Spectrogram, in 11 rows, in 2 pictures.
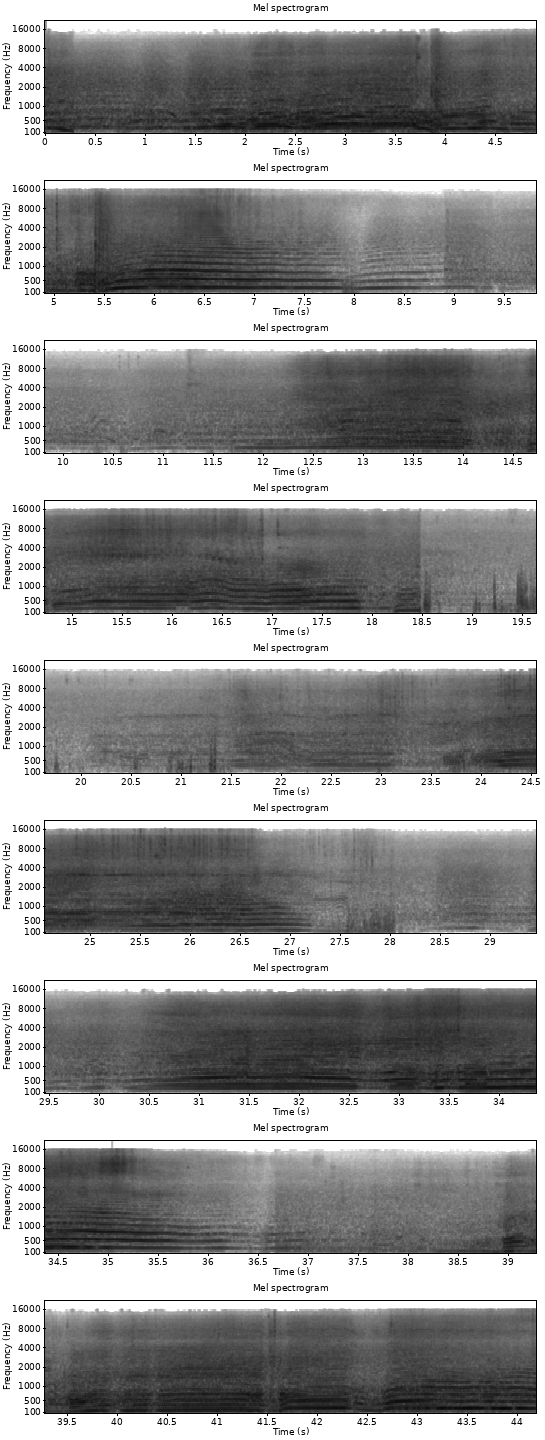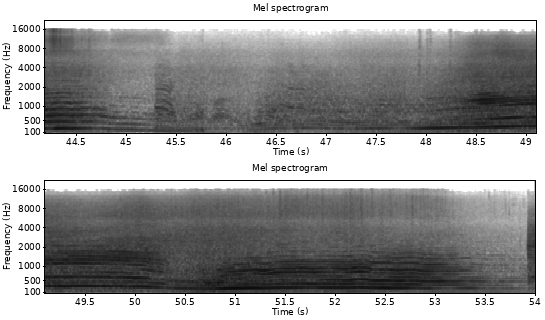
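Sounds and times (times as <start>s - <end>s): rally cars passing: 0.0s - 54.0s.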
